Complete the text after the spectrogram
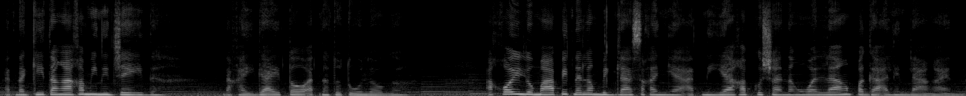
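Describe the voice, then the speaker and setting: A woman's voice: medium pitch, moderate pace, soft background music, close to an everyday voice. A woman playing a heartbroken young woman, narrating her love story earnestly in a radio drama. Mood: wistful, emotional. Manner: earnest, sentimental.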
